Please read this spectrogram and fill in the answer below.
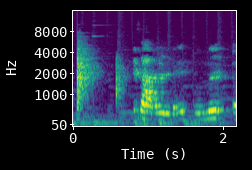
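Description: A single sharp glass clink right at the start, dying away within about half a second, followed by a voice over background music.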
